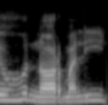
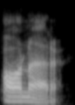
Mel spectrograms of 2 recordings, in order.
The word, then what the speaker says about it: honour: आधार पे मेनली, जैसे ऑनर, HONOUR, ऑनर, ऑनर actually हॉनर इसको नहीं पढ़ते हो, ऑनर पढ़ते हो, सम्मान, तो एन ऑनर, ओके।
